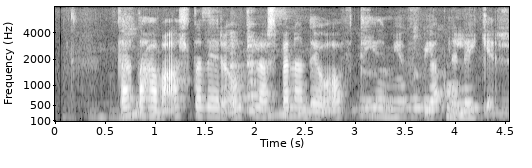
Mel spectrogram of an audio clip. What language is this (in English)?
Icelandic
